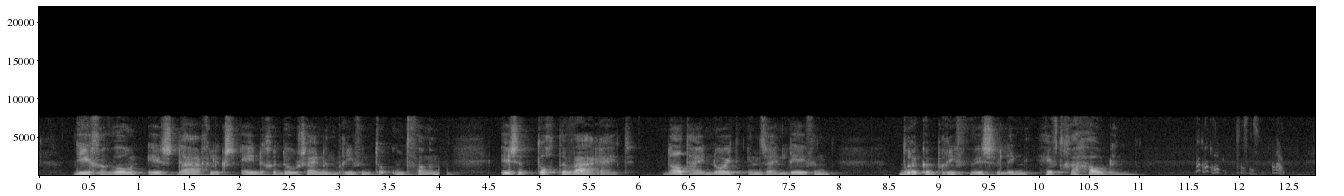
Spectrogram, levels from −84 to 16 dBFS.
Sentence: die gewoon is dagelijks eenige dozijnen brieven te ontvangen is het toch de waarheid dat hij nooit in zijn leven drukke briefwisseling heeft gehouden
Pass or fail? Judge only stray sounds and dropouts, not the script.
fail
